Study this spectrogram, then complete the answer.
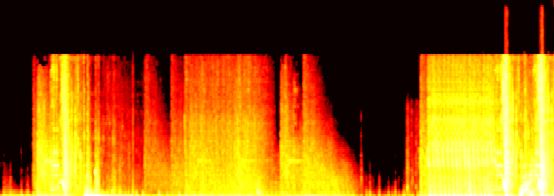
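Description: Rapid bursts of video game gunfire crack loudly alongside dense, layered game sound effects, with a sharp heavy volley near the start and another busy stretch toward the end.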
